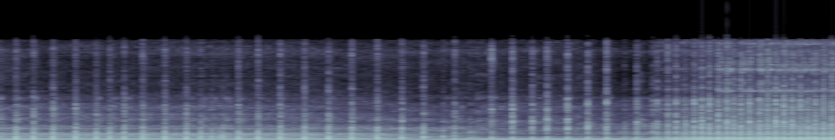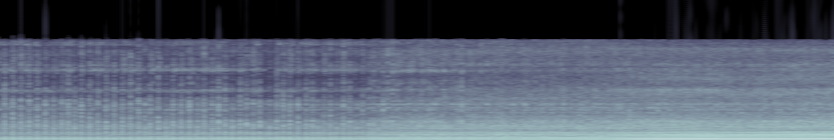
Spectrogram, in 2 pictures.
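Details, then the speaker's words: Titan strimmer multi-tool that used to bog or stall, after a quarter-turn clockwise carburettor adjustment with a flathead screwdriver: rapid popping idle at about four beats a second, then a clean climb to steady high revs with no bogging. "all right I've got my Titans trimmer working one more time so there you go one little tight instrument out we're up and running"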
